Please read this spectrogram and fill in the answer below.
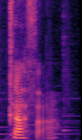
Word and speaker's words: caza: house, in some regions it will be said with a S sound to sound like casa, while in others it may have a TH sound to sound like caza.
